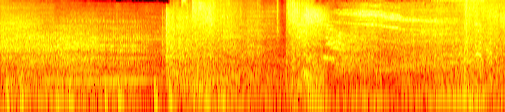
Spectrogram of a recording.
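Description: Action-film sound mix: deep booms and jet engine noise under dramatic orchestral score, with sudden crashes about three and a half and six seconds in, followed by a falling whine.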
